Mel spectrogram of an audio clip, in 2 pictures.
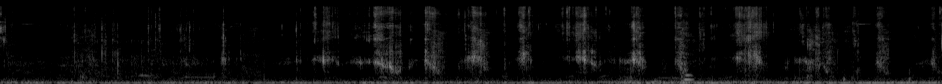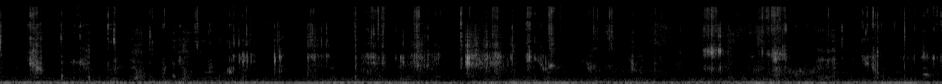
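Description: Close-up crunching and chewing of fried flour-battered food: many sharp crunches, thickest from about four to eight seconds in, over a steady low rumble.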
